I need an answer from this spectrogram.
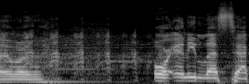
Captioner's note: laughs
